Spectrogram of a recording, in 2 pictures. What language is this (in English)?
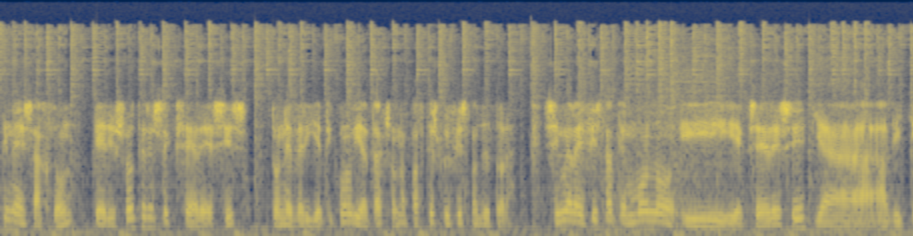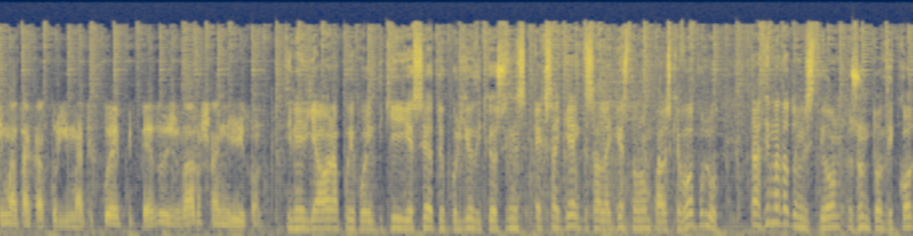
Greek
